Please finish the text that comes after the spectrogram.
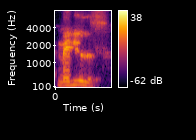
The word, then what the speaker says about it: Maynooth: Maynooth, Okay. Maynooth. Stress on the second syllable. Maynooth.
